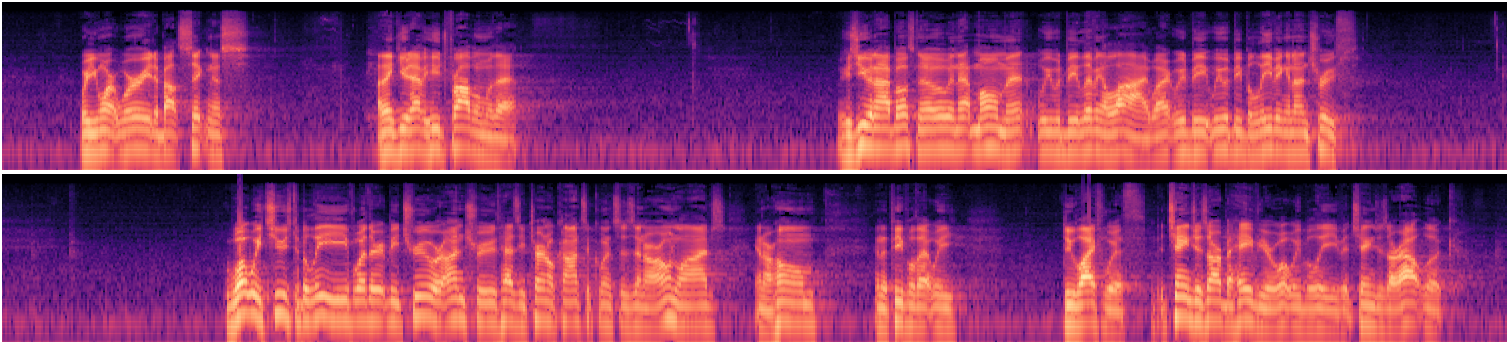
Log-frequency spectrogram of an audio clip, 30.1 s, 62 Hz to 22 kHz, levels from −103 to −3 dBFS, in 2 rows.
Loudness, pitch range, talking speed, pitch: -19 LUFS, 115-130 Hz, 155 wpm, 125 Hz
